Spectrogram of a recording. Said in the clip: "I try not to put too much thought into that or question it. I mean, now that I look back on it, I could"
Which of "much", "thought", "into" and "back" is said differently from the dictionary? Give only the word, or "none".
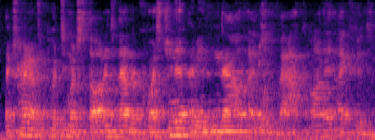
none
